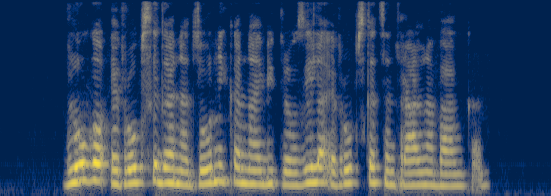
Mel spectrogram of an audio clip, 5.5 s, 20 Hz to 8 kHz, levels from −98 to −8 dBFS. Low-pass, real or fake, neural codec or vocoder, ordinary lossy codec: none; fake; codec, 16 kHz, 8 kbps, FreqCodec, smaller model; none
